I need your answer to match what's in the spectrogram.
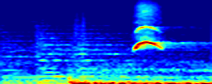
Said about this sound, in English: At the sound of someone whistling, Urbano looked back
